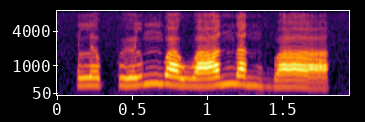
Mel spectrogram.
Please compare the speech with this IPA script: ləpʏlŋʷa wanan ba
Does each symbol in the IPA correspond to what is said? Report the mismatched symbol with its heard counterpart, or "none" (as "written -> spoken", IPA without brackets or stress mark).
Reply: none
